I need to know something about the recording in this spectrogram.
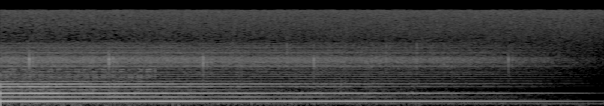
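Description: The song's final note, a sustained distorted electric guitar tone, ringing out and fading slowly away until it dies near the end.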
